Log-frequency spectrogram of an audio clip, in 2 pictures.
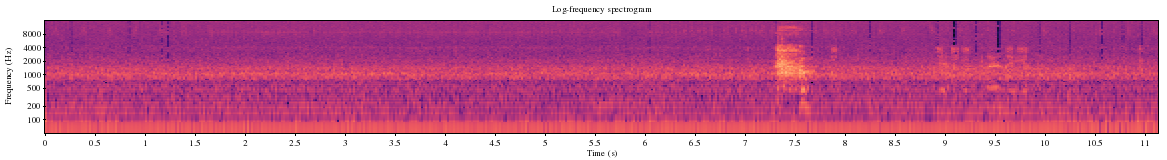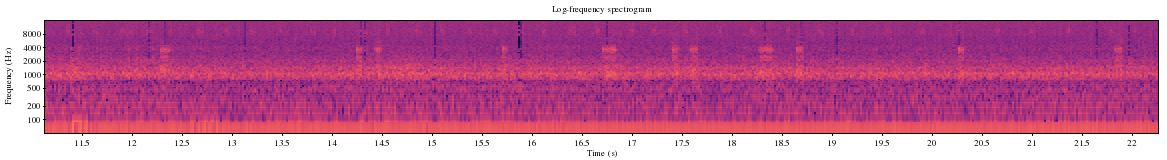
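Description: Tyres roll steadily on an asphalt road.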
